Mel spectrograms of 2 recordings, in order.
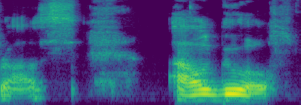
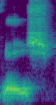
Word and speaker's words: Ra's al Ghul: For those that don't know, that's Ra's, and yes, it is pronounced Ra's Al Ghul. Yes, I know a lot of people like to say Raish, but the creators pronounce it Ra's, and I've always pronounced it Ra's as well, so there you go.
